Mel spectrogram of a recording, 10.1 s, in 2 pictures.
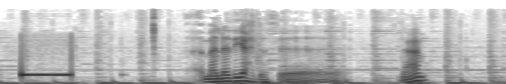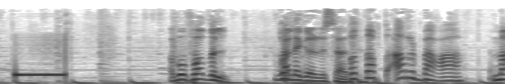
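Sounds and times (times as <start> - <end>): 
telephone call being dialed on a radio show, beep: 0.2 - 0.7, 5.2 - 5.7
speech: 2.0 - 4.4, 6.8 - 10.1.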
